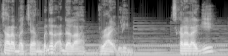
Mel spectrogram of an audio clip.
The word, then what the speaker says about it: Breitling: Padahal cara baca yang benar adalah Breitling. Sekali lagi, Breitling.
